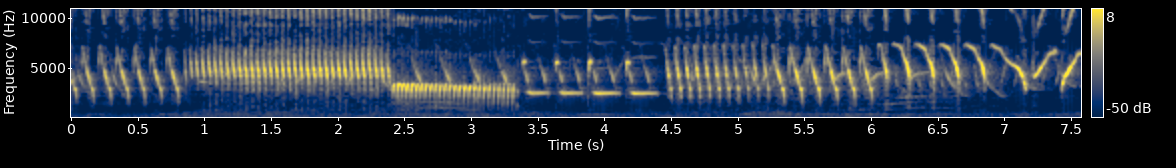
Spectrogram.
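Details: Canary singing a long varied phrase: quick clicking notes, a sustained buzzy trill dropping into a lower rolling trill, brief pause, then fast repeated chips and swooping whistles.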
